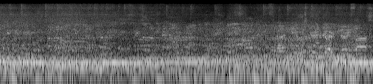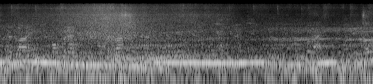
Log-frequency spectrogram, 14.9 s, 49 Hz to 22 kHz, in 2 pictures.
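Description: Ducati Panigale V4 S V4 engine running on track, heard from an onboard lap video played through a TV's speakers, its pitch shifting up and down. Voices murmur underneath.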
